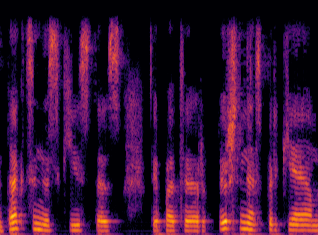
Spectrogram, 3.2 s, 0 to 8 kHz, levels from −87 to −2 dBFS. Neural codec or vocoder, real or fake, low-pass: none; real; 7.2 kHz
